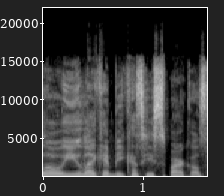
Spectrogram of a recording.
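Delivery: ordinary talk, nothing marked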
